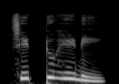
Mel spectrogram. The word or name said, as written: ಚಿಟ್ಟುಹಿಡಿ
